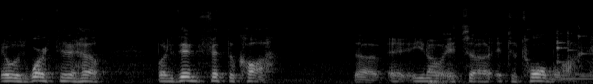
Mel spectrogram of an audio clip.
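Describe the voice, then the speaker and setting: The voice is somewhat breathy, with fairly even intonation and big swings in loudness. Long, frequent pauses break up the speech. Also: man, fairly high pitch for a man, moderate pace. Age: 70s. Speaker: car seller. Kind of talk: casual chat. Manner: halting, many fillers.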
